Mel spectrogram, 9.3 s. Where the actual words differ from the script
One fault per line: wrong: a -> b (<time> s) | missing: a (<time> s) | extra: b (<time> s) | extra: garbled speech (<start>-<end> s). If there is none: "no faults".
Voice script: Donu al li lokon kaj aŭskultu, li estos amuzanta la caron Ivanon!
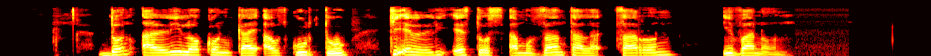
extra: kiel (3.9 s)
